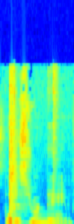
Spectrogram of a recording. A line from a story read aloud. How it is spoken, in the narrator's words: the soldier asked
